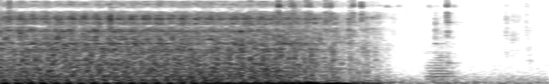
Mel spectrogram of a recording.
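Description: A long-arm quilting machine stitching a disappearing nine-patch quilt, a rapid, steady mechanical whir and needle chatter that runs strongly for almost two seconds, then stops, leaving a few faint clicks.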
